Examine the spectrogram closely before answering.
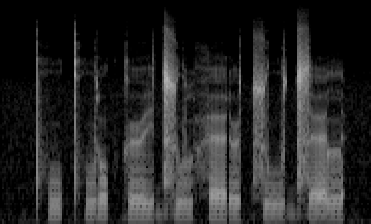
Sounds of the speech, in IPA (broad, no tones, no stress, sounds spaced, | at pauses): pʰ u kʰ u ɾ o k ø i̯ d͡z u l h ɛ ɾ ø t͡s u d͡z ɛ l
